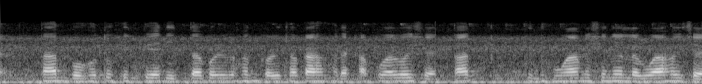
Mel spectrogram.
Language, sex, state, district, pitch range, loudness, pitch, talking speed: Assamese, male, Assam, Hailakandi, 125-150 Hz, -18 LUFS, 145 Hz, 130 wpm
